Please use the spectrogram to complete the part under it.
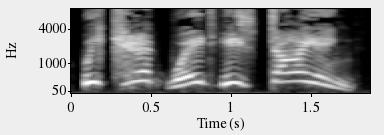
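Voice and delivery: very high, panicked cry; desperate plea. A narrator's reading. James begs to save dying Richard, panicked. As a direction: plead for immediate rescue.

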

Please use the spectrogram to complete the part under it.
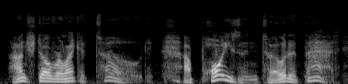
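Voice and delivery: ordinary delivery

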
